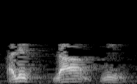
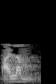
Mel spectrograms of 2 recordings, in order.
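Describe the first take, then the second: First: Each letter name is said separately. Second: The letters are joined into one short word. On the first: The speaker calls it right. "These are pronounced with separately" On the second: The speaker calls it wrong. "Not pronounced as alif lam mim alam, no"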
